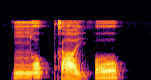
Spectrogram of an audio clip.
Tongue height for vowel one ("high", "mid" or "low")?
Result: mid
